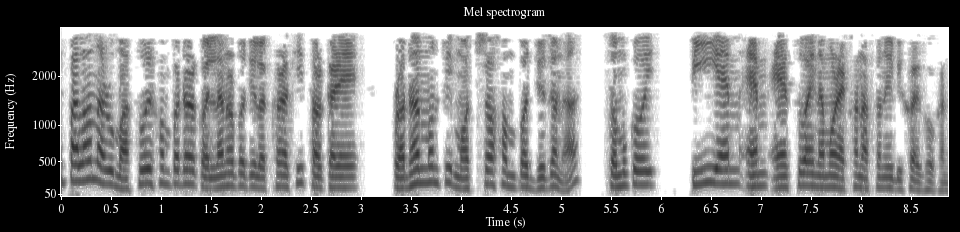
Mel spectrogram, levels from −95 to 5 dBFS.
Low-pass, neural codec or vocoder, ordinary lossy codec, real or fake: 3.6 kHz; none; MP3, 32 kbps; real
